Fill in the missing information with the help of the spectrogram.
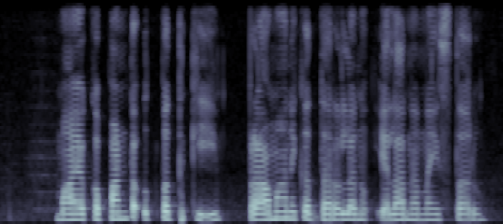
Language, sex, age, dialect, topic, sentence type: Telugu, female, 31-35, Central/Coastal, agriculture, question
